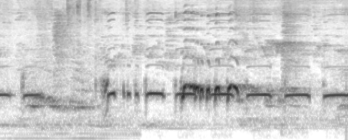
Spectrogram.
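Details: Zebra dove female calling the male, used as a lure: wavering cooed notes over a low hum at first, then clear, evenly spaced mellow coos about three per second.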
